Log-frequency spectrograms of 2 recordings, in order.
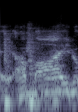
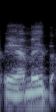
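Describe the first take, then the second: First: "Amide" as uh-MYDE, second syllable stressed; one accepted pronunciation. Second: "amide" as AM-id, first syllable stressed; other accepted pronunciation. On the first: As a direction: say "Amide" to rhyme with "tide". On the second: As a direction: say "amide" with short vowels, AM-id. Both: Shown as a demonstration. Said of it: "either one of them is fine".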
